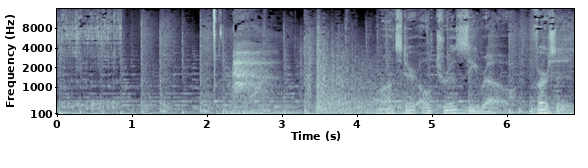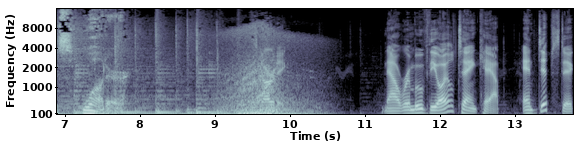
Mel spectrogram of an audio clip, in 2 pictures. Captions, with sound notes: *sips* *smacks lips* Ahh! Monster Ultra Zero vs. Water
